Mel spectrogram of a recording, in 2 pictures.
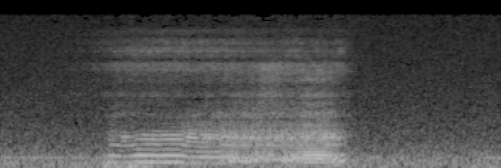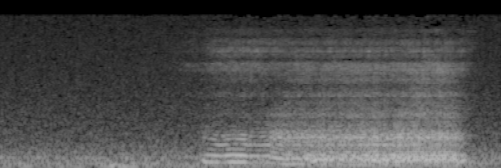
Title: Man Snoring sound effects - Good for sleeping while listening to snoring sound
